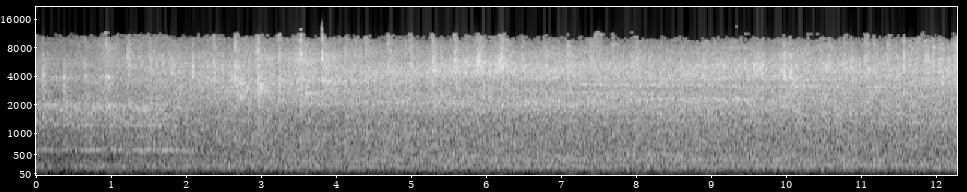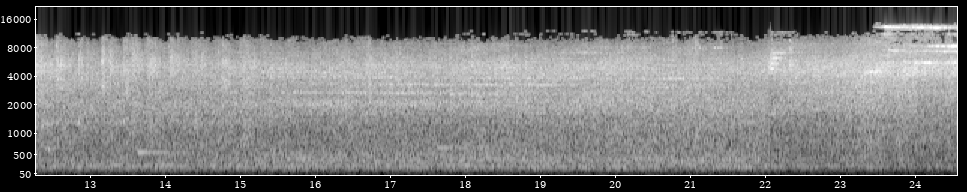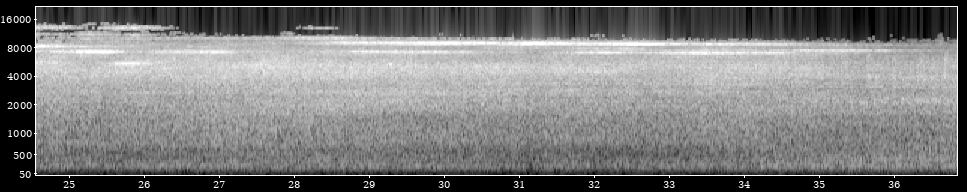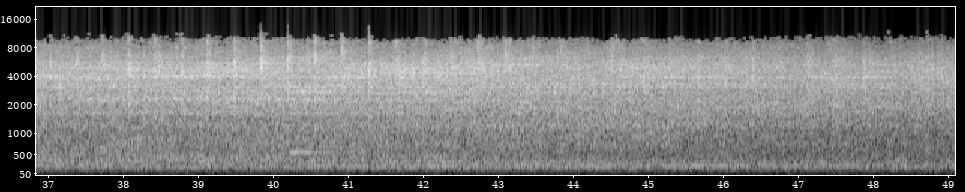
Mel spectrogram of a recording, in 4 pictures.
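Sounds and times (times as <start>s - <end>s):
freight train wheels clattering: 0.0s - 22.5s, 23.3s - 49.0s
high wheel squeals: 0.1s - 2.1s, 23.2s - 36.2s.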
